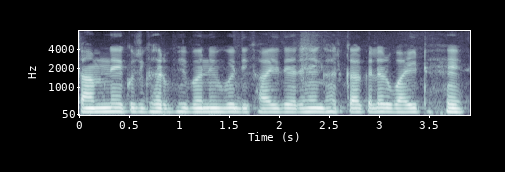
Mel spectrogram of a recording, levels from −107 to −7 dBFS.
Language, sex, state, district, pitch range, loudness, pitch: Hindi, male, Uttar Pradesh, Lalitpur, 130-135 Hz, -17 LUFS, 130 Hz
